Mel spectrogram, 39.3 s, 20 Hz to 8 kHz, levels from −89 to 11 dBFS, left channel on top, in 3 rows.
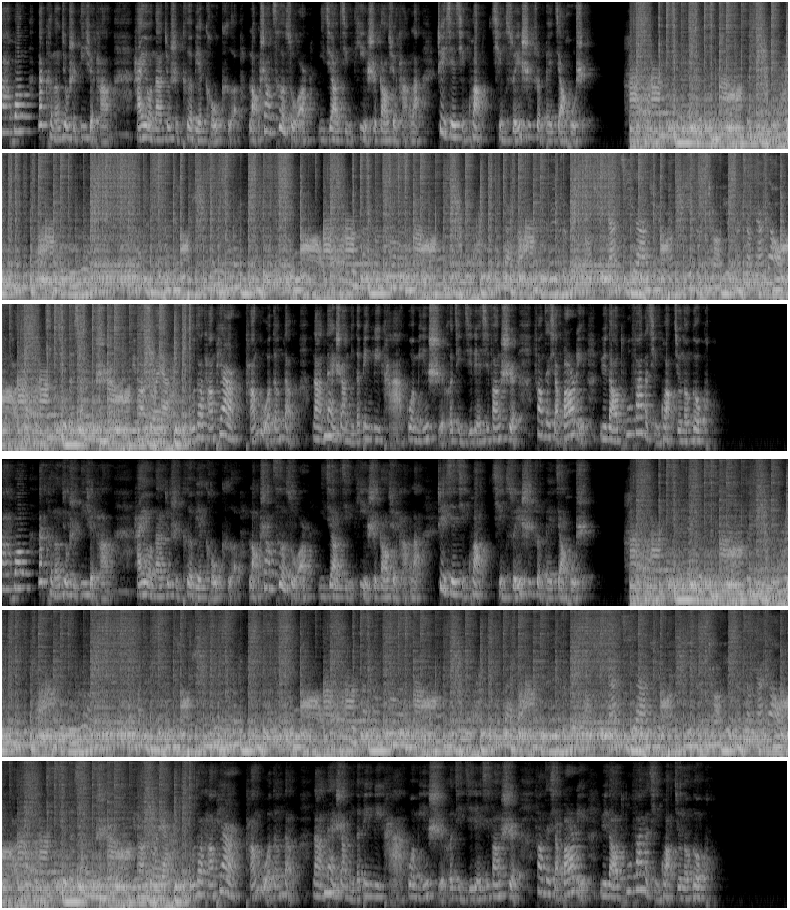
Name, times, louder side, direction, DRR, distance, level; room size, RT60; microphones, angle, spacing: voice 1, 0.0-9.7 19.1-19.5 21.1-38.0, left 2 dB, 65° left, 4 dB, 4.0 m, -30 dB
voice 2, 10.4-18.5 18.9-20.5 25.5-25.8 31.6-31.9, equal, ahead, 3 dB, 2.4 m, -33 dB
sound 1, 10.5-29.4, left 1 dB, 45° left, 2.6 m, -23 dB
20.5 x 8.6 x 5.4 m, 0.42 s
head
